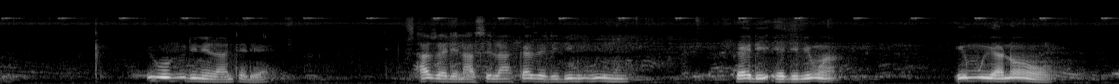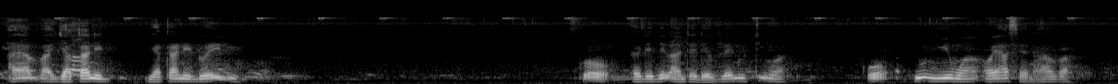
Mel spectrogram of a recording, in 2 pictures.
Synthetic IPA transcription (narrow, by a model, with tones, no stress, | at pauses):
i˦wo˦vi˦di˧˦nɪ̃˨la˨n̩˦tɛ˨dɛ˨ | a˦zɛ˨dɪ˨na˨sɪ˦la˧kɛ˦zɛ˨dɪ˨bi˦ni˧u˦ɲĩ˧ | kɛ˦˨dɪ˨ʔɛ˨dɪ˨bɪ˦mʷ˦a˧ | e˦mũ˦ja˨nɔː˦˨ | a˨ja˦va̰˨d͡ʒa˨ta˦nɪ˧d͡ʒa˨ta˦nɪ˧dɔ˦e˦li˨ | kɔ̰˦ɛ˨dɪ˨bɪ˦la˨n˨tɛ˨dɛ˨vlɛ˨˦nũ˦ti˦m˦a˧ | kɔ̰˦u˦ɲĩ˦mwa˧ʔɔ˦ja˦sɛ˨na˨a˦va˨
